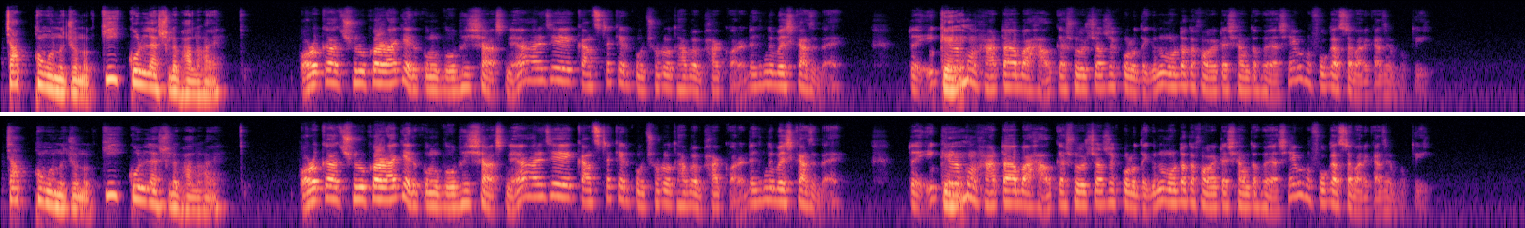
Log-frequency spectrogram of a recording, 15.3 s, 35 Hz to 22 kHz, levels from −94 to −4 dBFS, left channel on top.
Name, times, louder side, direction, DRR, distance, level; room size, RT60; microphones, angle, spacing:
voice 1, 0.0-2.2 9.4-9.7, left 4 dB, 85° left, 0.5 m, -22 dB
voice 2, 3.0-8.4 9.1-14.3, right 3 dB, 20° right, 0.4 m, -25 dB
2.7 x 2.4 x 4.0 m
head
